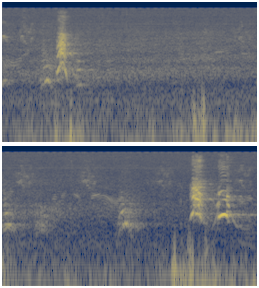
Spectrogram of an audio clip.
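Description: Chihuahua giving several short, yappy barks, spaced a second or so apart, the loudest near the end.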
